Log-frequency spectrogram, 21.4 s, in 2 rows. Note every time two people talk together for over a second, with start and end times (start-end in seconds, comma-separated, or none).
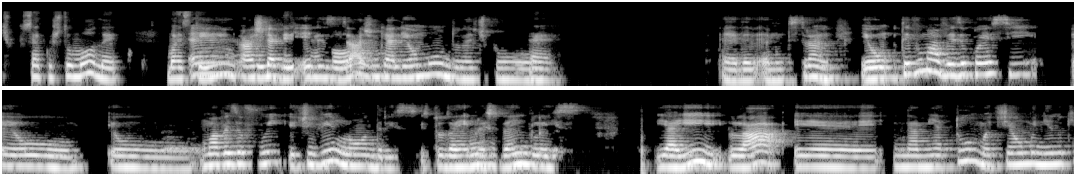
1.8-3.8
